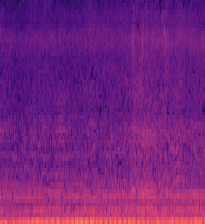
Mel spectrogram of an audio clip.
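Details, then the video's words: Continuous low bee buzzing, an even droning hum with stacked overtones and no breaks, holding a fairly constant level throughout. "Bee song"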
